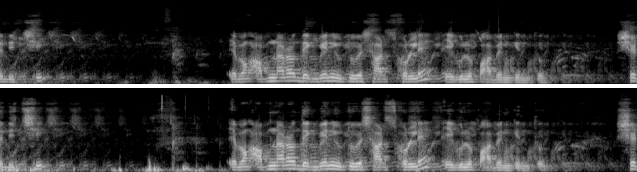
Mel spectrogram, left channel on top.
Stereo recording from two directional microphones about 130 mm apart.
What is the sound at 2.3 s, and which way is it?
A man's voice, 90° right.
